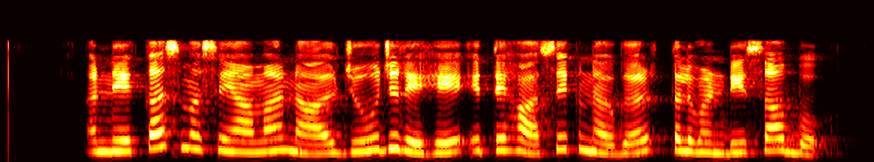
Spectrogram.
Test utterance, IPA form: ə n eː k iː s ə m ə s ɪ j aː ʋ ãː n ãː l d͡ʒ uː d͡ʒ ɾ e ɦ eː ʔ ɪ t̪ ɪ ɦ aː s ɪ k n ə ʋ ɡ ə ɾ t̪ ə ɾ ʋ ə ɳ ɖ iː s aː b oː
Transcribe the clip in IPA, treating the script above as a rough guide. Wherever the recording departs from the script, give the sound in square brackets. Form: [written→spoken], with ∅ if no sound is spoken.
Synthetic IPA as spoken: ə n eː k [iː→aː] s ə m ə s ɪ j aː ʋ ãː n [ãː→aː] l d͡ʒ uː d͡ʒ ɾ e ɦ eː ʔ ɪ t̪ ɪ ɦ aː s ɪ k n ə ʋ ɡ ə ɾ t̪ ə [ɾ→l] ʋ ə ɳ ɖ iː s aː b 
